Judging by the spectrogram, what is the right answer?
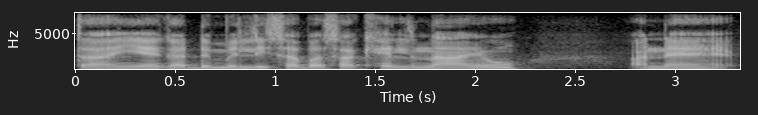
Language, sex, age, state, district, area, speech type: Sindhi, male, 18-30, Gujarat, Kutch, rural, spontaneous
